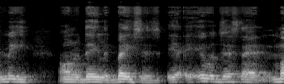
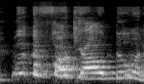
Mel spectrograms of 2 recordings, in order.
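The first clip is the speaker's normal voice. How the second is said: high, loud laughing disbelief, much higher; shocked outcry; 12 semitones higher, 6 dB louder than usual. Retold or imitated. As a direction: yelp it in total shock. Held down by siblings.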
